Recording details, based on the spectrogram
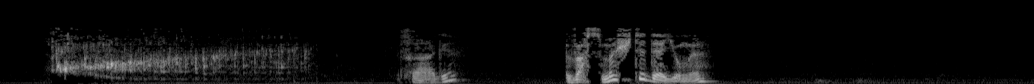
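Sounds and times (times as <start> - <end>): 
water pouring into a glass: 0.5 - 3.2
speech: 4.1 - 4.7, 5.7 - 7.2.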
